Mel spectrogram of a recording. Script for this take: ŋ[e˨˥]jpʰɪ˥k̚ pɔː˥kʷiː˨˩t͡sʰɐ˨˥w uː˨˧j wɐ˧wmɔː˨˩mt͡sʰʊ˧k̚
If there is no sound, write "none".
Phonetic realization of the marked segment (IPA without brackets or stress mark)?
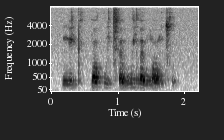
e˨˥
